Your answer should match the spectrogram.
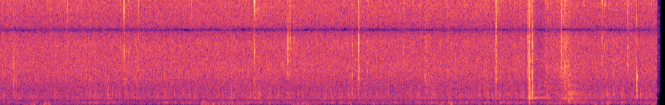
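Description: Wood fire burning in a stove's fire chamber: a steady hiss with scattered sharp crackles and pops, the loudest crack about three and a half seconds in.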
